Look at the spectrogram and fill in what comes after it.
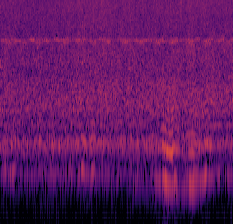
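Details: Natural buzzing of many bees, a constant layered hum that swells slightly louder near the end as individual insects seem to pass closer.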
